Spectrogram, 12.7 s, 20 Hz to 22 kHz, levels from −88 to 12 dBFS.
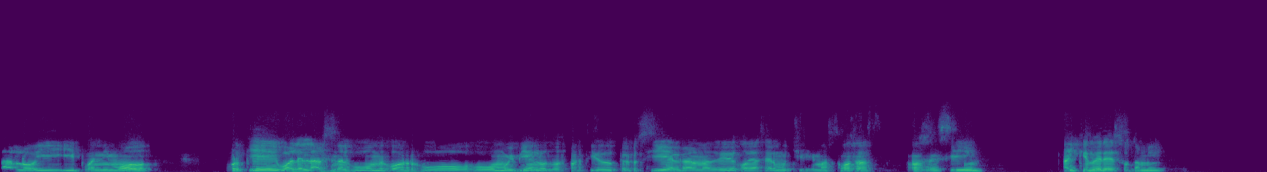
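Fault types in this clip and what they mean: No technical faults are audible.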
